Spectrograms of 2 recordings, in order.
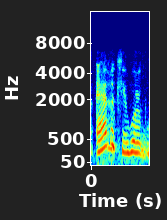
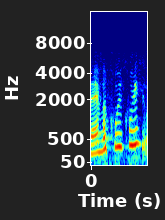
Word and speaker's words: Abiquiú: No, everyone thinks I've misspelled Albuquerque, but it's Abiquiú. – Wildly misspelled. – Yeah, wildly. Or they pronounce it Abiquiqui, or...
